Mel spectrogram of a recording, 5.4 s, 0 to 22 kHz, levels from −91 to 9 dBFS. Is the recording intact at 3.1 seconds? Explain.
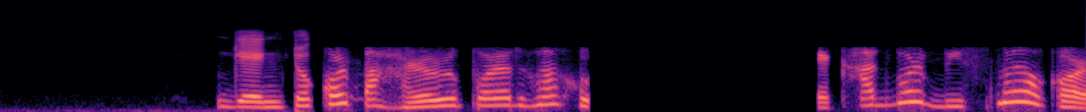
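No. At 3.1 seconds the audio sits inside an audio dropout to silence that runs from 2.94 to 4.09 s, about 1.15 s long. The input signal was lost, most likely through a disconnected device, a failed link or an accidental mute, while the encoder kept writing silence. The sound cuts off abruptly into silence with no room tone at all, then resumes mid-flow, and whatever was spoken in that stretch is gone.

The same moment also falls within a fallback to narrowband that begins at 1.61 s and lasts to the end. The call moved off the HD Voice wideband codec, which was clear and essentially clean before that point, onto an older narrowband one. The sound points to a low-rate AMR-NB mode around 5.9 kbit/s. From 1.61 s nothing remains above 4 kHz, so the speech on either side of the gap is dull and muffled, with a rougher, grainier texture than before.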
